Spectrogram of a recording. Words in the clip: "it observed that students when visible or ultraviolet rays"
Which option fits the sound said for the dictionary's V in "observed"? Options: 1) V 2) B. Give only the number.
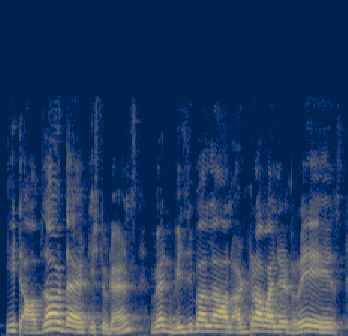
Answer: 2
